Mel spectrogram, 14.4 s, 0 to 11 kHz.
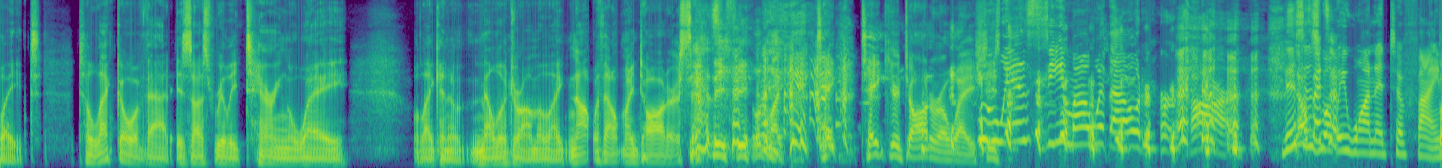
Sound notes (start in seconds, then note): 7.5 all laugh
